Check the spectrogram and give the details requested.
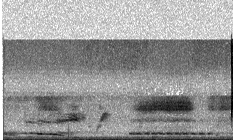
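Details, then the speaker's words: Dog that snores even when awake, heavy snoring breathing heard in the background. "snores even when he's awake a lot of people have been making comments on my videos about the breathing being distracted or distracting"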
